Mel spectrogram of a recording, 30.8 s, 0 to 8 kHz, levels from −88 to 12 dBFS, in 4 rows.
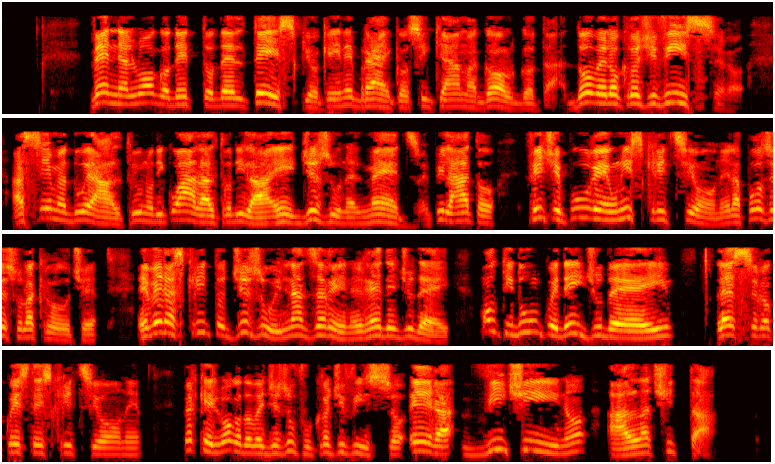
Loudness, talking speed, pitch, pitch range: -21 LUFS, 130 wpm, 175 Hz, 145-205 Hz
